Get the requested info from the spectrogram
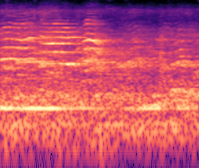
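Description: Children's voices calling and shouting as they play in the street, with a steady low hum underneath.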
